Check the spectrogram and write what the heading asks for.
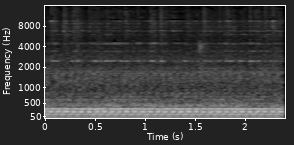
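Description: An engine idling steadily: a low drone with a fast, even pulse.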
